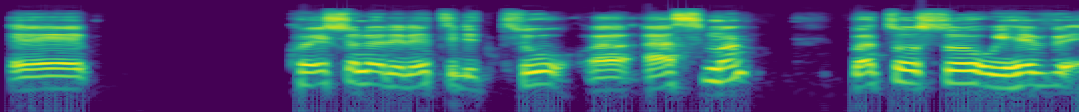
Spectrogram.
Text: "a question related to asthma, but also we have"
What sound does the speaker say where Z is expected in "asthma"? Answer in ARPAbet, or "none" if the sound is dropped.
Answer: S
